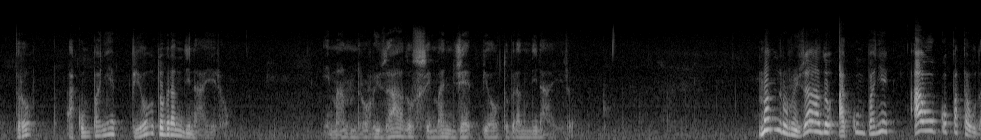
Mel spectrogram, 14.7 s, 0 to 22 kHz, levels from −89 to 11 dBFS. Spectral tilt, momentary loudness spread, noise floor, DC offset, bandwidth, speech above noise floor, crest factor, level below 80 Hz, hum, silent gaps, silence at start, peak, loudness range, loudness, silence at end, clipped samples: -7.5 dB/octave; 19 LU; -54 dBFS; under 0.1%; 10 kHz; 26 dB; 22 dB; -58 dBFS; none; none; 0.25 s; -8 dBFS; 16 LU; -29 LUFS; 0 s; under 0.1%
